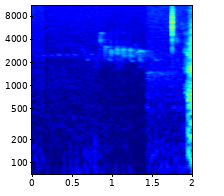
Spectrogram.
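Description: Faint outdoor background with a thin, high bird call of steady pitch lasting about a second, stepping up in pitch partway through.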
